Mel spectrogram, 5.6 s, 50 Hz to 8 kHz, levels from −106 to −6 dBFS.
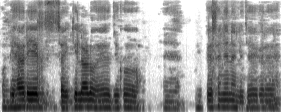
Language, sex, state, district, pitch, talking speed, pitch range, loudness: Rajasthani, male, Rajasthan, Churu, 135 Hz, 140 wpm, 130-140 Hz, -17 LUFS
